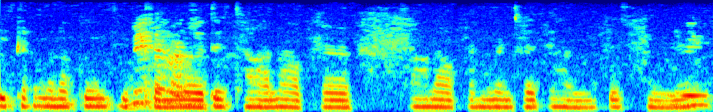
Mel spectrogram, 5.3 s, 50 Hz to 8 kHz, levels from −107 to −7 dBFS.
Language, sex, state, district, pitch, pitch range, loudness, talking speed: Telugu, female, Telangana, Karimnagar, 195 Hz, 185-205 Hz, -26 LUFS, 90 wpm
